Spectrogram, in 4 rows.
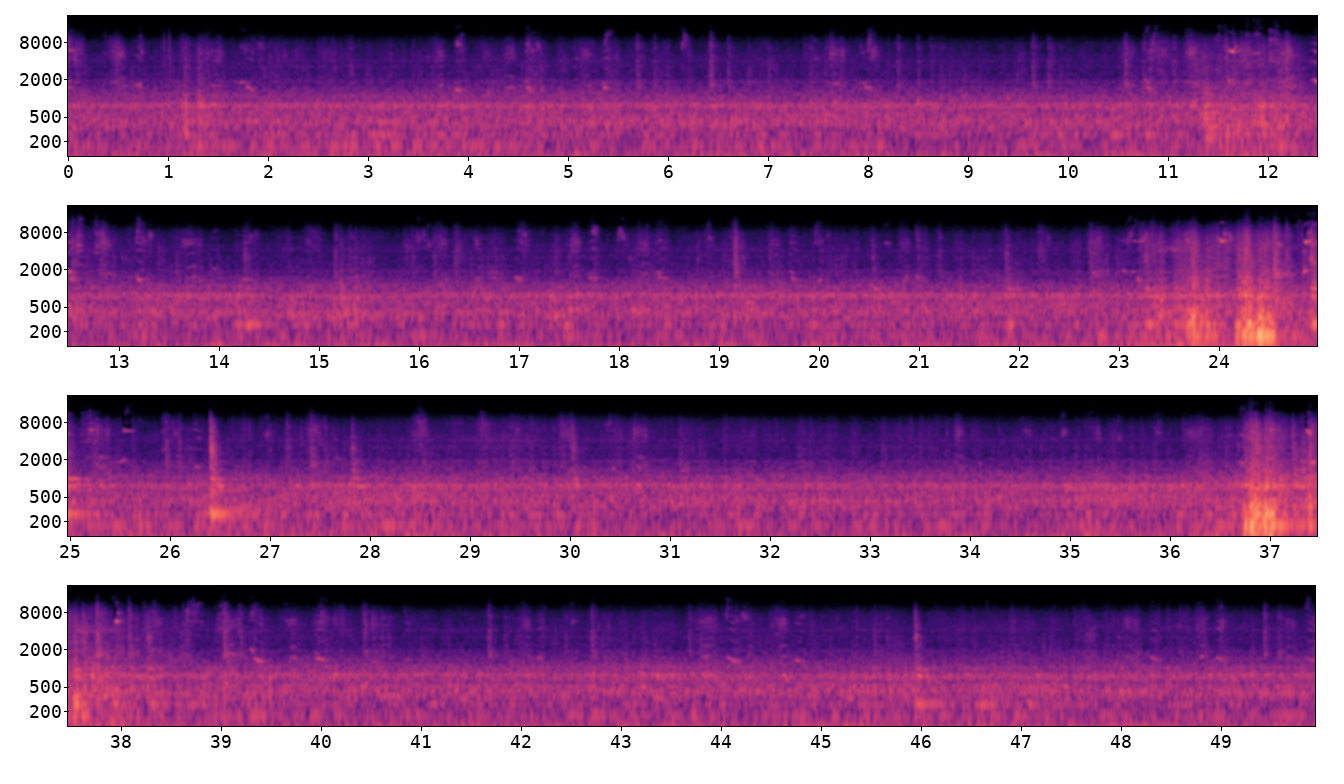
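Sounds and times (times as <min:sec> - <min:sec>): short high squeaks: 0:00.0 - 0:02.5, 0:03.6 - 0:08.3, 0:10.6 - 0:21.2, 0:22.0 - 0:27.8, 0:29.9 - 0:31.2, 0:33.8 - 0:41.0, 0:41.9 - 0:42.8, 0:43.7 - 0:45.0, 0:47.6 - 0:49.9
train rumbling on rails: 0:00.0 - 0:49.9
wheels clicking on rails: 0:00.0 - 0:49.9.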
